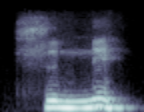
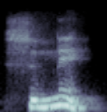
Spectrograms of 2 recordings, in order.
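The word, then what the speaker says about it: סנה: Miren, la zarza es sne. Sn. Aquí está con artículo jasne, pero es sne.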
